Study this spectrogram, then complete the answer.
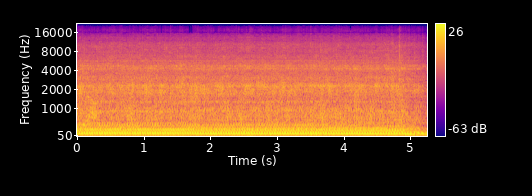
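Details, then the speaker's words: GK-150 go-kart single-cylinder engine with an automatic choke built into the carburetor, cold start: a fast, steady putter held high on choke with even firing, then dropping away at shutoff; normal cold fast idle. "So as it warms up, you'll hear the idle drop down."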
